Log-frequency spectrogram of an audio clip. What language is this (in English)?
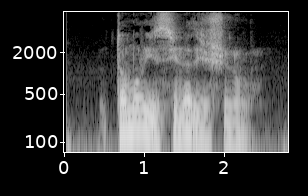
Kabyle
